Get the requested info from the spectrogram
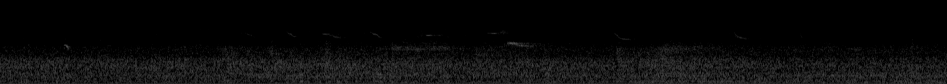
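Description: Faint, scattered short high chirps from birds, several of them falling in pitch, over a steady quiet outdoor hiss.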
